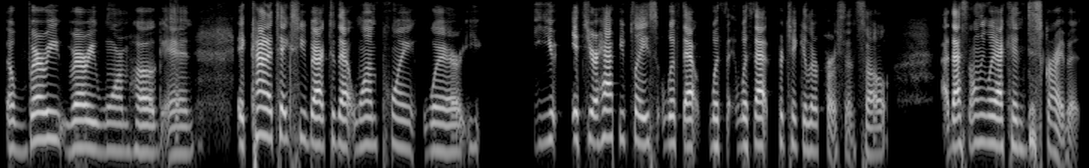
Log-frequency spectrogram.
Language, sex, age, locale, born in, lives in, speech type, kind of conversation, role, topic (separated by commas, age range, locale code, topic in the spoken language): English, other, 50-54, en-US, United States, United States, conversation, unstructured, none, What personal rituals, stories, or traditions help you honor and keep your loved ones' memories alive?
